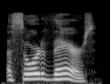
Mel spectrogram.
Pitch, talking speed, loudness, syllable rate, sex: 220 Hz, 215 wpm, -14 LUFS, 4.6 syllables/s, female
